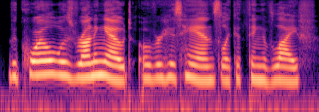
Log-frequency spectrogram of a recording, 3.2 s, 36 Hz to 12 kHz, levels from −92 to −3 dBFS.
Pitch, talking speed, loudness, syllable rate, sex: 215 Hz, 245 wpm, -17 LUFS, 5.1 syllables/s, female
